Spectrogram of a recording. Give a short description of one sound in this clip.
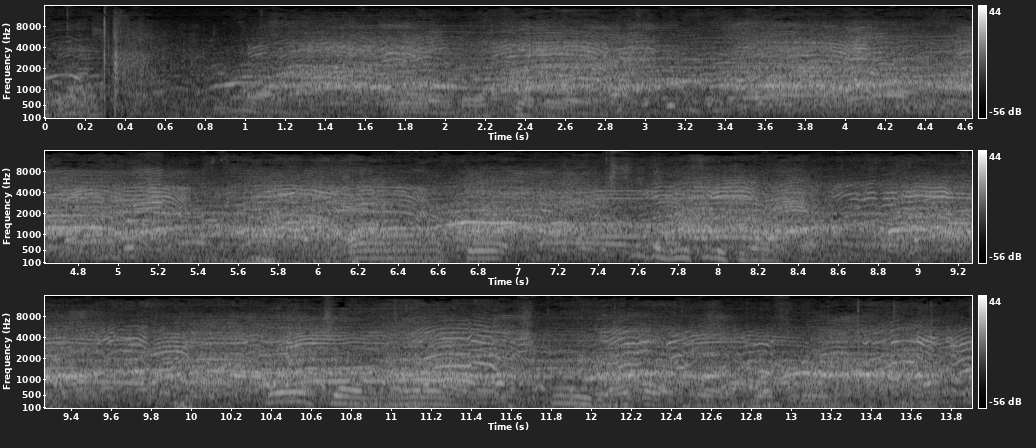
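A crowd of children cheer and scream excitedly outdoors.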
